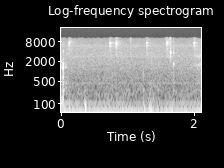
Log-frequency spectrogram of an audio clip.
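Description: A few faint, scattered clicks of a computer mouse being worked by hand, over a low steady hum.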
